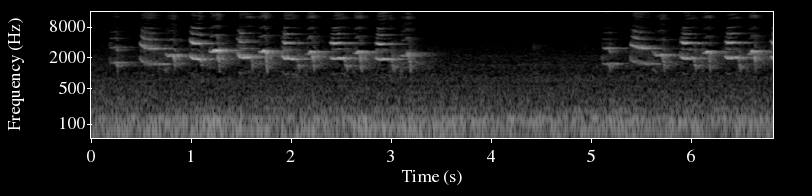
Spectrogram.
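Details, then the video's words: Bouts of rapid, rhythmic whistled chirps from a parrot, each note dipping in pitch. They are separated by a quiet gap of about two seconds, with low hum beneath. "parrot sound whistling"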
